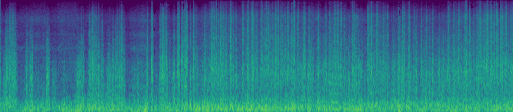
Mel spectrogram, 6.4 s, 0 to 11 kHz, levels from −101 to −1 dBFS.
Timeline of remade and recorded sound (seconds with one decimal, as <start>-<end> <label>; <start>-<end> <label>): 0.0-6.4 recorded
